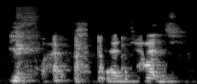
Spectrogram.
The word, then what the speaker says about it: Hajj: The H is silent where I come from. Hajj.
